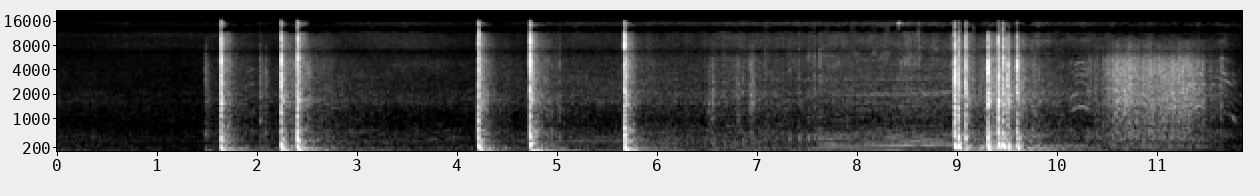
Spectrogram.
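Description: Aerial firework shells bursting overhead: about ten sharp booms in irregular clusters, each trailing off in a fading echo. Near the end comes a spell of dense crackling from crackle-star bursts.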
